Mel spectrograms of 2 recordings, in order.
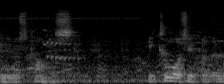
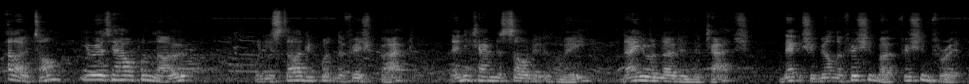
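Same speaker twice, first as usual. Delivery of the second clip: higher and louder, playful teasing; joking; 5 semitones higher, 5 dB louder than usual. A narrator's reading. Fishmonger teasing Thomas about the fish trade, higher and louder. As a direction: rib the boy good-naturedly. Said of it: "he said in a joking manner".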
